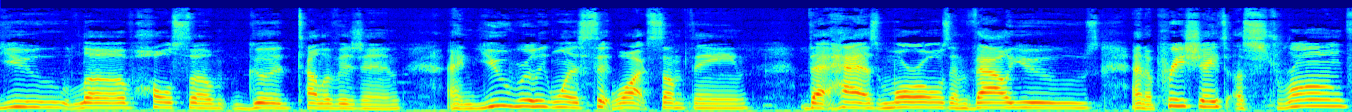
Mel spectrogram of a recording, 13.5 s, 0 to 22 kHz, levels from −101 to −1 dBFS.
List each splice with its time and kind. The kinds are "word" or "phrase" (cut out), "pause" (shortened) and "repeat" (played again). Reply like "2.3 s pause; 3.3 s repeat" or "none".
6.1 s phrase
